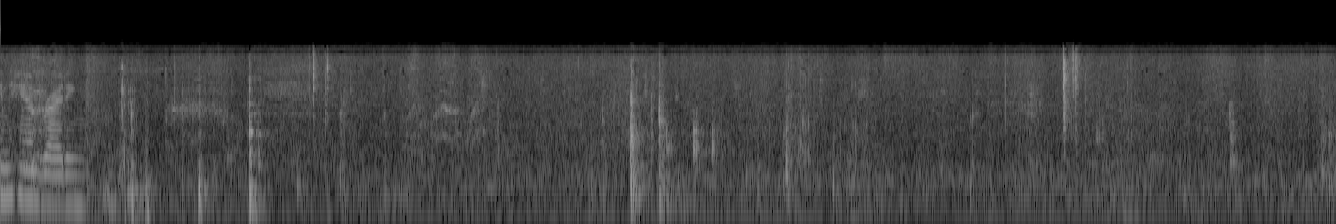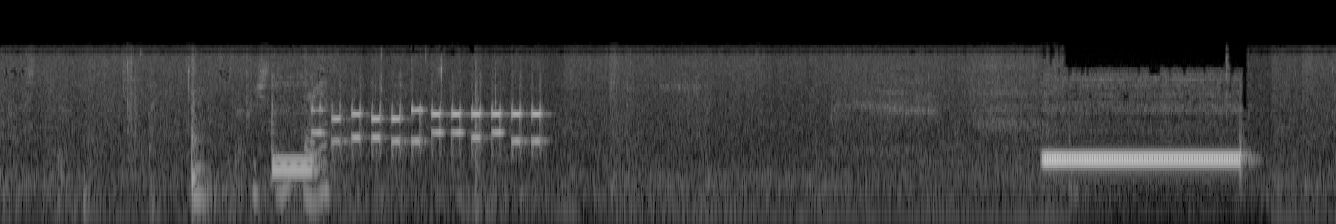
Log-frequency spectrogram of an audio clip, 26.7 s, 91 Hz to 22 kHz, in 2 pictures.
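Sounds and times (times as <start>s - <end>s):
speech: 0.1s - 1.4s
telephone ringing tone: 16.1s - 18.9s, 23.8s - 26.0s
touch-tone telephone dialing beeps: 16.1s - 18.9s.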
